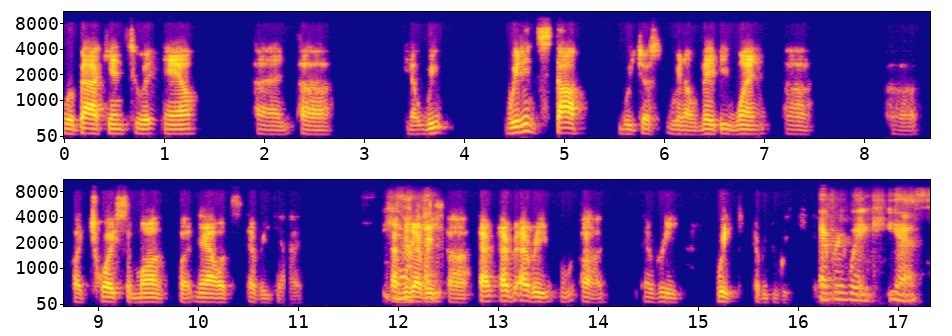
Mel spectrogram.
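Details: Aphasia in an adult man about five and a half years after an ischemic stroke that occurred together with a heart attack; ongoing trouble with names and word tenses.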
